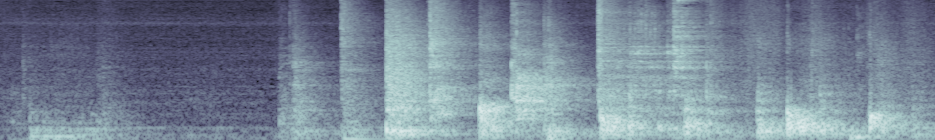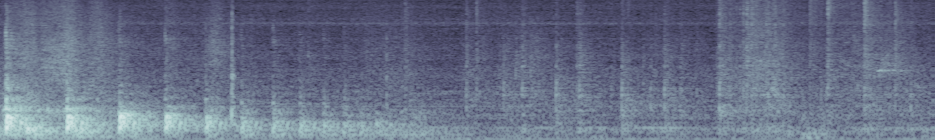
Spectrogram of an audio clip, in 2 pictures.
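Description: A homemade chain-reaction machine running: a run of sharp knocks and clatters as its parts strike and topple one another. These thin to single clicks about two a second that fade away, leaving faint ticking.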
